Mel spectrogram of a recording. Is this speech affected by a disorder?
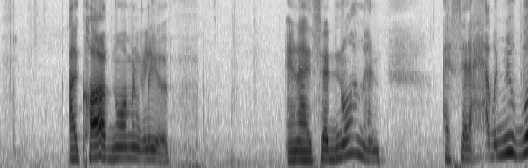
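Yes: cerebral palsy.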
